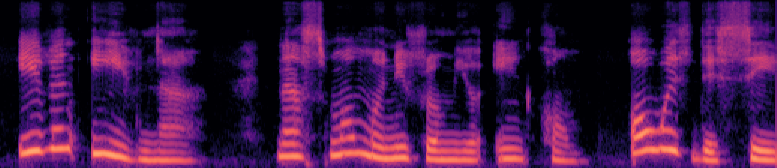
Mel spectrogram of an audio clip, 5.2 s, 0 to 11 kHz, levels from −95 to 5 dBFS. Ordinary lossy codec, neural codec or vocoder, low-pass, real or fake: none; vocoder, 22.05 kHz, 80 mel bands, WaveNeXt; none; fake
